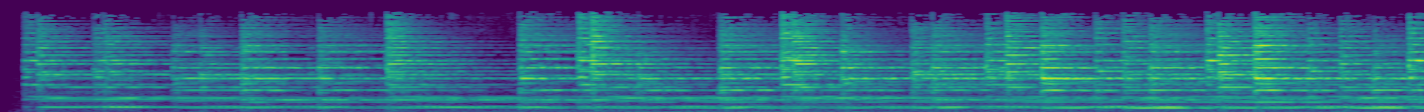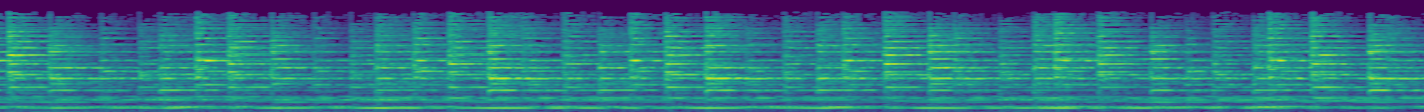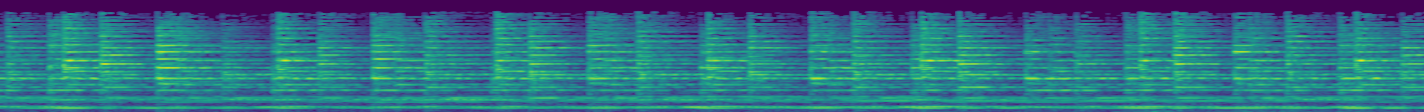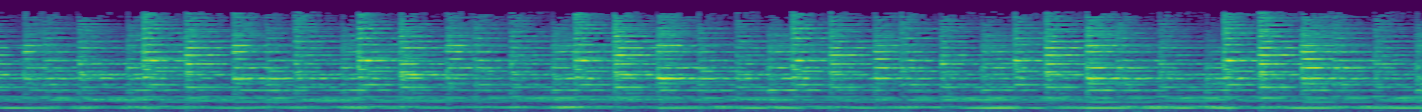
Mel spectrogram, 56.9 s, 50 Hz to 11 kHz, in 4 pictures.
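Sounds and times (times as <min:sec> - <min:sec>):
bells ringing in Mereto: 0:00.2 - 0:56.9.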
